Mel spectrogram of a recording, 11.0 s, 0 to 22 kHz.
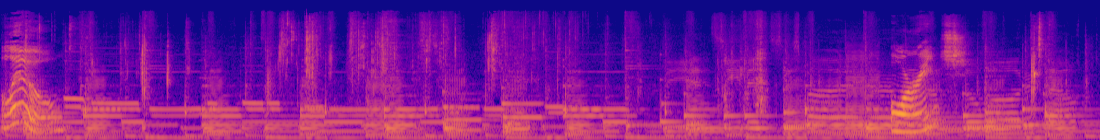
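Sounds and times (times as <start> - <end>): light background music: 0.0 - 11.0
squishy stress ball squelching: 0.5 - 6.6, 7.4 - 8.1, 10.2 - 10.6.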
